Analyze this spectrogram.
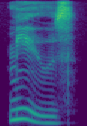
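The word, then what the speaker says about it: Meux: accent on first syllable m e u x muse the x sounded as s m i l l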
